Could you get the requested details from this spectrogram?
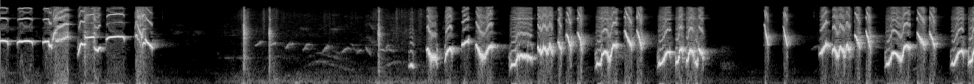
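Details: White-rumped shama (murai batu) song played as a lure to get a reply: dense, varied chirps and whistled phrases in quick succession, a short silent break near two seconds, then lively warbling runs.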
